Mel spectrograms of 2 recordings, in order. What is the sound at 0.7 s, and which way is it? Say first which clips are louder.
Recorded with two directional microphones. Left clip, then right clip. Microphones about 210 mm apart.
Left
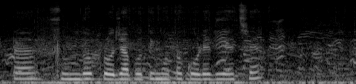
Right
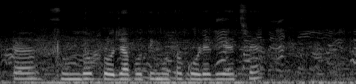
Speech: left 2 dB; 15° left (ahead or behind).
